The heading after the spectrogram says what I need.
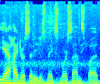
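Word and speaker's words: Hydrocity: First, somebody in the chat is giving me shit for pronouncing it Hydrosity. Like, isn't that how you pronounce it? I think it's Hydro City. Hydro City, but everybody says fucking Hydrosity, just like everyone said fucking Studiopolis.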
